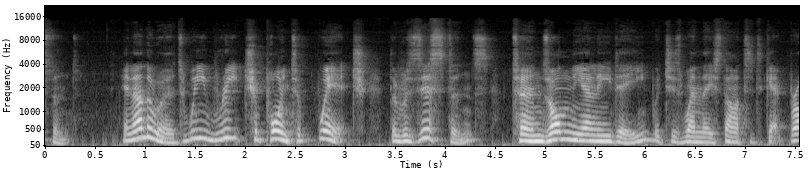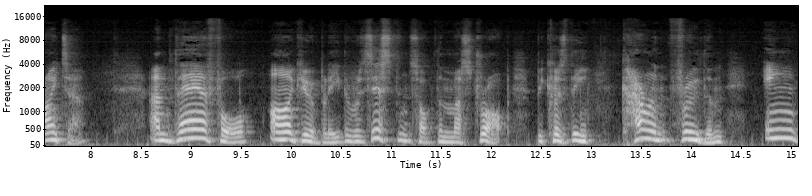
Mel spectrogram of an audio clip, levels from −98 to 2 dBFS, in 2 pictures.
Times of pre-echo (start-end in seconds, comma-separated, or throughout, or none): none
